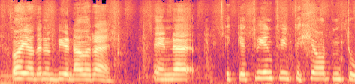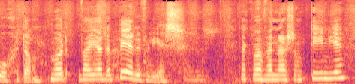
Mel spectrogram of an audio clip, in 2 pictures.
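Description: Noticeable background noise sits under a woman's fairly high voice, which moves at a very slow pace with ordinary pitch variation and very even loudness. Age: 90s. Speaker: care home resident. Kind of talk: interview. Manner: halting.

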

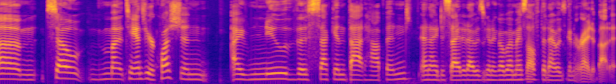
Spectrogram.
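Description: A woman with a normal speaking voice, fairly low-pitched, at a fairly quick pace with fairly even intonation and hardly any pauses. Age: 30s. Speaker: guest sharing divorce story. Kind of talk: casual chat.

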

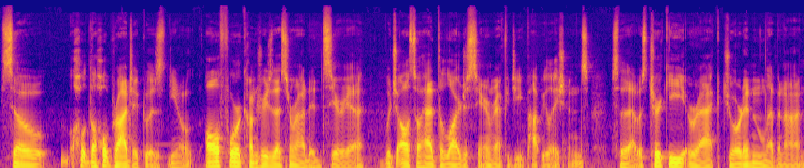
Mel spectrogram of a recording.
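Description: With an American accent and some vocal fry, this voice moves at a moderate pace with ordinary pitch variation over a very clean recording with a silent background. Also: man. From New Jersey, US. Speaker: photojournalist. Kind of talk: casual chat.

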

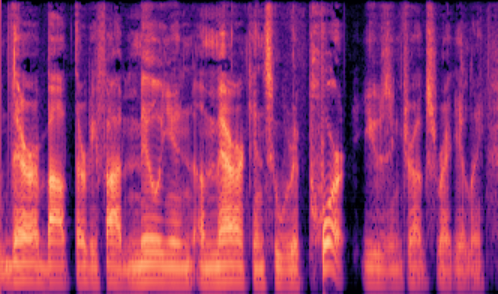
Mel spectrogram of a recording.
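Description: Fairly low-pitched male voice, an unremarkable speaking voice, moderate pace and fairly even intonation. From US. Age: 50s. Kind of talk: interview.

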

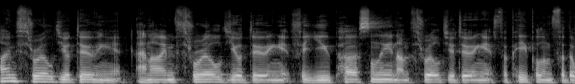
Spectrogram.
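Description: A man speaks with an English accent at a fairly low pitch. His intonation is monotone and flat. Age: 40s. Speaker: podcast host. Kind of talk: casual interview.

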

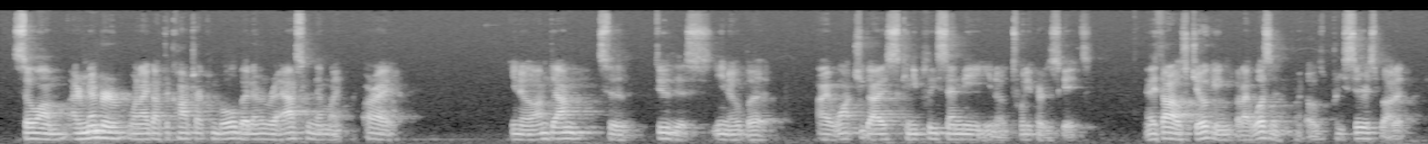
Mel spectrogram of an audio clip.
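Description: A man with an American accent, medium-pitched and flat in a monotone, at a fairly quick pace amid audible room echo. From Los Angeles area, California. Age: 40s. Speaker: pro rollerblader. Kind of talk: interview, personal storytelling.

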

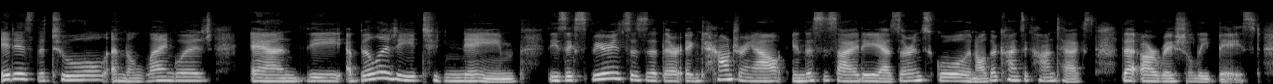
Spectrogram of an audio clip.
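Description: A woman with an American accent uses a normal speaking voice at a fairly low pitch and a moderate pace. Her intonation is lively, and the background is quiet. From US, raised in an adoptive American family (born in South Korea). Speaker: professor of social work. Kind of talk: interview.

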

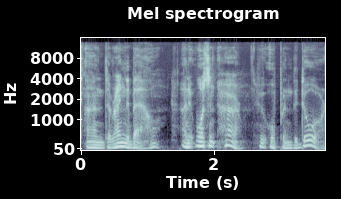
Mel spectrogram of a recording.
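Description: With an Edinburgh accent, a man speaks at a moderate pace in a fairly low, somewhat breathy voice with a dark, mellow tone and very wide pitch swings. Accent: Scottish (Edinburgh). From Scotland (Edinburgh). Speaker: book editor. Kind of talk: interview. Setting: studio.

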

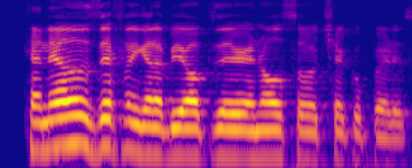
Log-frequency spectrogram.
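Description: A man speaks with ordinary pitch variation. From Reynosa, Mexico. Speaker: professional golfer. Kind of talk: casual interview.

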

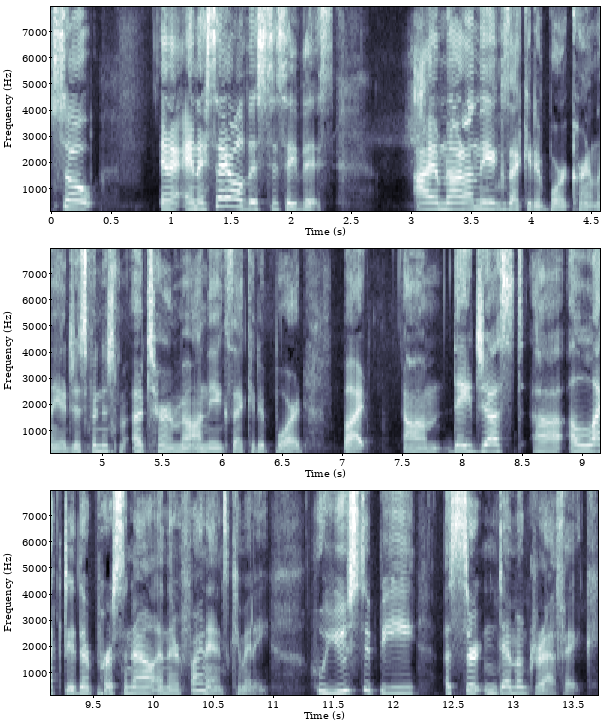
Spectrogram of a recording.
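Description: Her intonation is lively. This woman's pitch sits fairly high. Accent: American. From California, San Jose / Bay Area. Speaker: local party organizer. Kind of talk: casual chat.

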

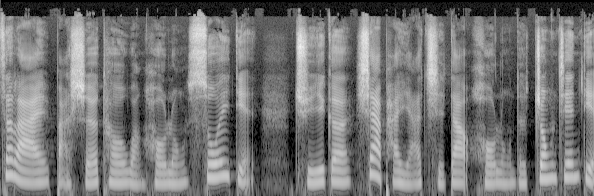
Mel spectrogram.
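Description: A warm voice with a Taiwanese accent speaks at a fairly slow pace with lively intonation, recorded very cleanly with a dry, close sound, no echo, and a silent background. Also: woman, medium pitch for a woman. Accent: Taiwanese Mandarin. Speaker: podcast host, French tutor. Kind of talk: language lesson. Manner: warm, encouraging.

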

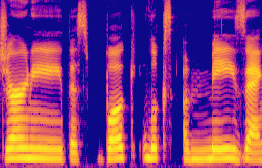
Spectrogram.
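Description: An ordinary speaking voice from a woman with an American accent, medium pitch and a fairly slow pace, the sound dry and close with no echo. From USA. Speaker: podcast co-host. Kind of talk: interview.

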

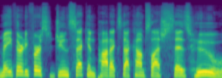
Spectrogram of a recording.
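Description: A man's fairly high voice, fairly bright with a clear, smooth tone, at a fairly slow pace with ordinary pitch variation, in a dry, close recording with no echo

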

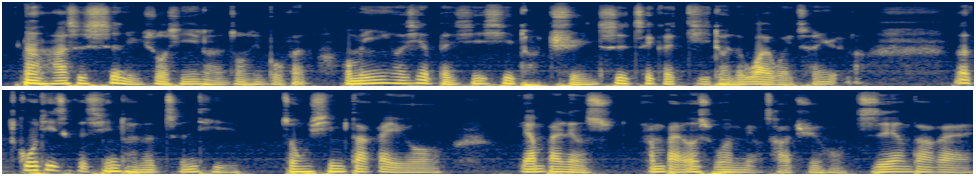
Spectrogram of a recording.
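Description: A man speaks softly with a fairly low pitch. His voice is somewhat breathy and his pace is moderate. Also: ordinary pitch variation. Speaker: astronomy and mythology podcast host. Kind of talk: solo storytelling and explainer. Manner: soft-spoken.

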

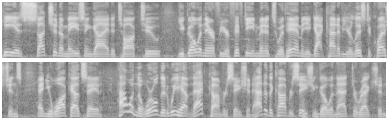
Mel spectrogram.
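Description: A man talks in an unremarkable speaking voice. His pitch sits in the medium range. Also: ordinary pitch variation, fairly quick pace. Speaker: baseball play-by-play broadcaster. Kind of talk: casual sports interview. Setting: remote call with echo.

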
